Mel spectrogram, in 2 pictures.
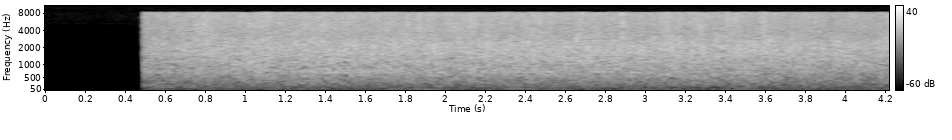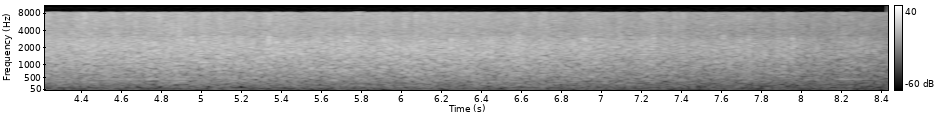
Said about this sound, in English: And that applause for the Berlin Philharmonic Orchestra and conductor Herbert von Karajan in the Delirium Waltz from Joseph Strauss here on Kansas Public Radio.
